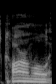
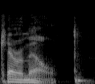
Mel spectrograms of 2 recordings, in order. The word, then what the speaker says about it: caramel: salt caramel ice cream there are two accepted pronunciations caramel and caramel and I don't know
